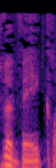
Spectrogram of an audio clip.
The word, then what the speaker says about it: Vivek: And, he told me it was Vivek like cake.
